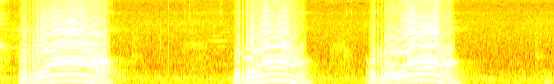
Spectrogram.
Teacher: जबान की नोक मसूड़े से थोड़ी दूर हो जाती है, जिसकी वजह से सुराख का सा फासला पैदा हो जाता है और इसी फासले से आवाज बाहर आती है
